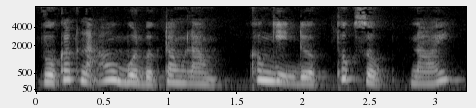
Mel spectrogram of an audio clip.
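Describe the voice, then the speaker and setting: A woman narrating a historical fantasy audiobook in a steady, even storytelling manner. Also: mid-range voice, normal speed, husky.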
